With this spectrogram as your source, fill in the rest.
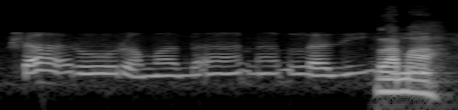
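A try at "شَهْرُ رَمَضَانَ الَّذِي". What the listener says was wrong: শাহরু রামাদান রারফে জবর রামাদানাল্লাযী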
